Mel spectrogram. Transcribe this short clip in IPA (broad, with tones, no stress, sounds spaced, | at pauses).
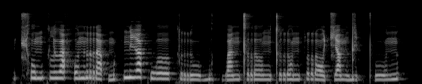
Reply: t͡ɕʰ o˧ m k l ɯ˧ a̯ h o˦˥ n r a˨˩ p̚ m ɯ˦˥ k̚ n i˥˩ a̯ k w ɤː˧ k r uː˩˦ b ɯ˨˩ k̚ w a˧ n t r ɤː˧ ŋ t r o˦˥ n p r ɔː˨˩ t͡ɕ a˧ m d i˨˩ ʔ pʰ u˦˥ n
